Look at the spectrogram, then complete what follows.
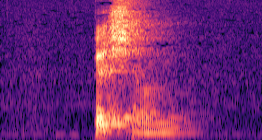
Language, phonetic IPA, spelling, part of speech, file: German, [ˈbɛçɐn], bechern, verb, De-bechern.ogg
- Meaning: to booze, to tipple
